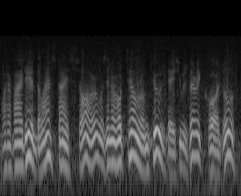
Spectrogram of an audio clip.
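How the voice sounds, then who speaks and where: A man's voice: medium pitch, animated, normal speed, natural voice. Male actor for indignant, self-important politician in 1940s radio drama; muffled, slightly noisy recording. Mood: irritated, defensive.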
